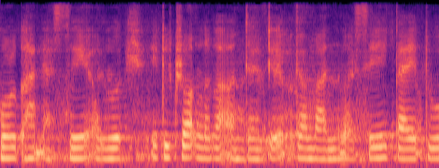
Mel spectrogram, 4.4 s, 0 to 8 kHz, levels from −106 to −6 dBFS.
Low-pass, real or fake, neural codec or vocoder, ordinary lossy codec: 7.2 kHz; fake; codec, 16 kHz, 1 kbps, FunCodec, trained on Chinese and English, 50 frames a second; MP3, 64 kbps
